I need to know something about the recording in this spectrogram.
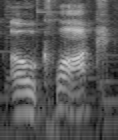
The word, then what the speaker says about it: o'clock: เวลา ตอบ นะ ครับ ถ้า มี O Clock O มัก จะ ออก เสียง ว่า เออะ นะ ฮะ หรือ อะ อย่าง เงี้ย แล้ว อัน นี้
